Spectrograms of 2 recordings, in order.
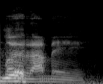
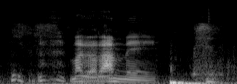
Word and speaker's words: Madarame: Ikaku Marame. His last name kind of comes off more like a Spanish name when you say it because the R is rolled. There, yeah. Marame.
